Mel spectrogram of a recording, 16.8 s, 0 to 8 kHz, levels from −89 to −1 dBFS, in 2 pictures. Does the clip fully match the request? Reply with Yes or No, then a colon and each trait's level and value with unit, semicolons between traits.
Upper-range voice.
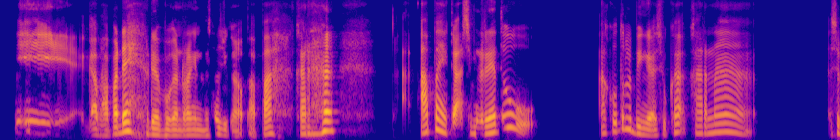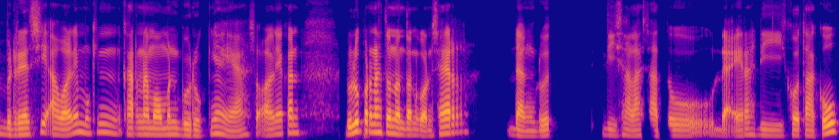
No: low, 135 Hz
